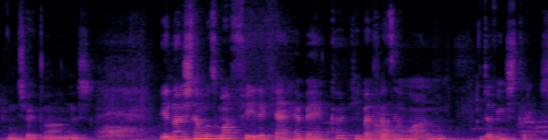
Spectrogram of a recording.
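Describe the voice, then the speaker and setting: A woman speaks at a fairly quick pace with a fairly low pitch and ordinary pitch variation. Noticeable background noise and audible room echo fill the recording. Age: 20s. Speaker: guest. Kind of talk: casual chat. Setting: Instagram live. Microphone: microphone far away.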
